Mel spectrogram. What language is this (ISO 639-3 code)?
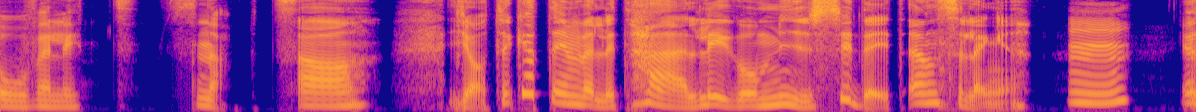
swe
